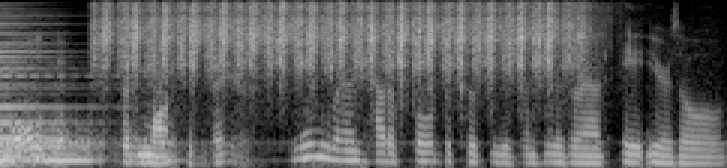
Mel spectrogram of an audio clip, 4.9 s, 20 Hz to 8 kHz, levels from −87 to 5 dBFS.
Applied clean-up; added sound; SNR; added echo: neural mask model RNNoise.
